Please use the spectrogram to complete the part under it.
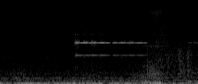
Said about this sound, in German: Warum habe ich einen Wecker um 11.15 Uhr?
